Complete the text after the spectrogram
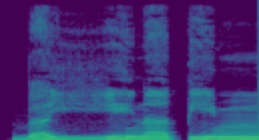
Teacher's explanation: Okey, kat sini hukumnya idgham bi ghunnah. Kita kena masukkan tanwin ke dalam mim dengan masuk yang sempurna. Bayyinatim, dengung pun dengung yang sempurna.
